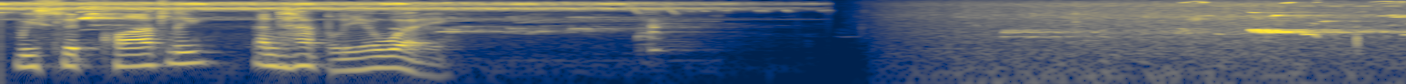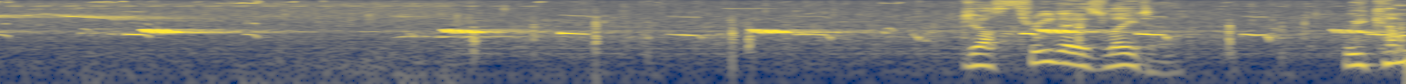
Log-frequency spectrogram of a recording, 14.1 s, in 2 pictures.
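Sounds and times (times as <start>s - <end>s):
high cricket trill: 0.0s - 3.9s.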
